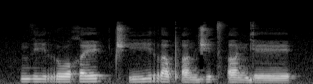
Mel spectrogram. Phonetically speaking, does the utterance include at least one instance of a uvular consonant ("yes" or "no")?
yes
